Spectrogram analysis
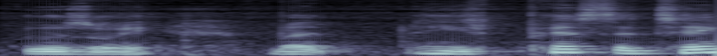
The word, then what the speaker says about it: Uzui: still utterly pissed about tinging uzui that's how you say his name uzoi but he's pissed to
